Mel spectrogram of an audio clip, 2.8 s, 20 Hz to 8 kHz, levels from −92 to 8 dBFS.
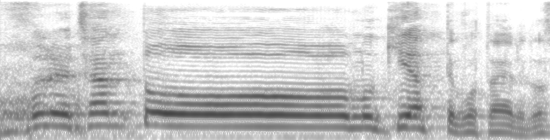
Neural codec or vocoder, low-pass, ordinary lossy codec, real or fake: codec, 16 kHz, 4 kbps, X-Codec, WavLM features, trained on Multilingual LibriSpeech; none; none; fake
